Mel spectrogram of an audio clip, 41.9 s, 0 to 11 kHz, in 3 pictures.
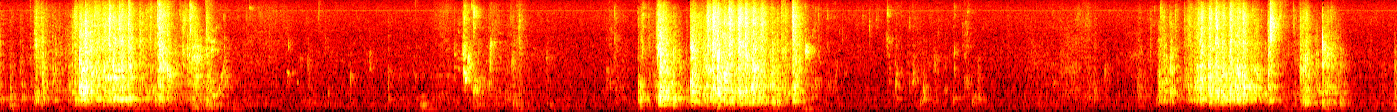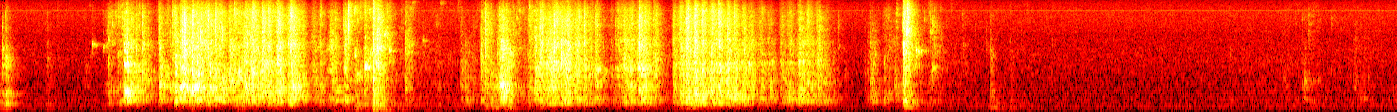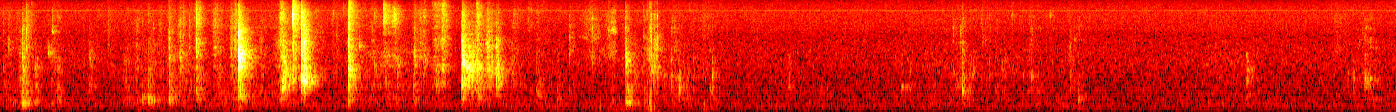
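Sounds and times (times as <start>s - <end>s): bathwater sloshing and splashing: 0.0s - 13.6s, 14.9s - 23.6s, 36.9s - 38.9s.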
